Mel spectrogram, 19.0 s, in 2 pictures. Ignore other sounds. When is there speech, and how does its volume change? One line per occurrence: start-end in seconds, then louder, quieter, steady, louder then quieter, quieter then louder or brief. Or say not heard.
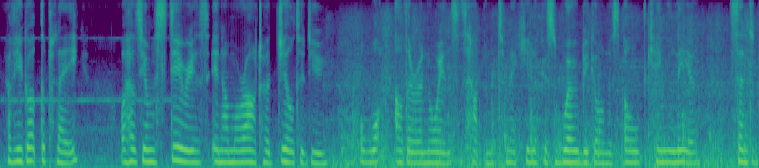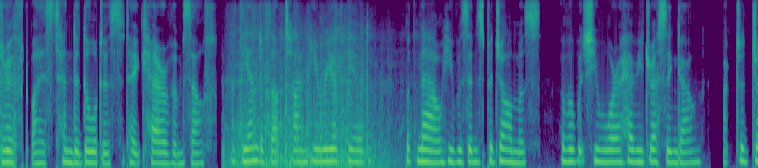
0.0-18.9 steady.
